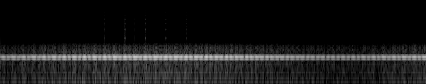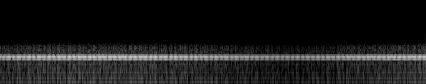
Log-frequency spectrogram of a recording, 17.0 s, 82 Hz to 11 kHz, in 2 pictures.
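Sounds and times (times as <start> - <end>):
fluttering droning tone: 0.0 - 17.0.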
